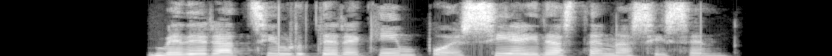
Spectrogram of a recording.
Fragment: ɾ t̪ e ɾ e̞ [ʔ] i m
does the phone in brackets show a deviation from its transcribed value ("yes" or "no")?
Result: yes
